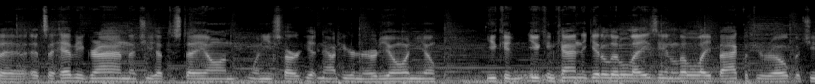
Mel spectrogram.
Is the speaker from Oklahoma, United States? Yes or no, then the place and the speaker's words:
yes; Oklahoma, United States; also born or lived in North Dakota / California; I grew up in Oklahoma. I was born in North Dakota and raised until I was about 2 years old in North Dakota, and then we went to California for a little bit, and then we made home in Oklahoma.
